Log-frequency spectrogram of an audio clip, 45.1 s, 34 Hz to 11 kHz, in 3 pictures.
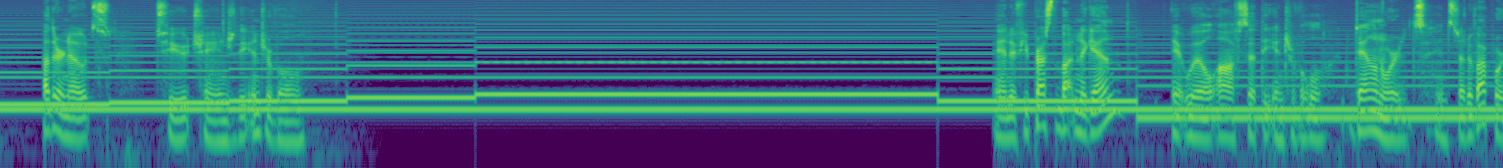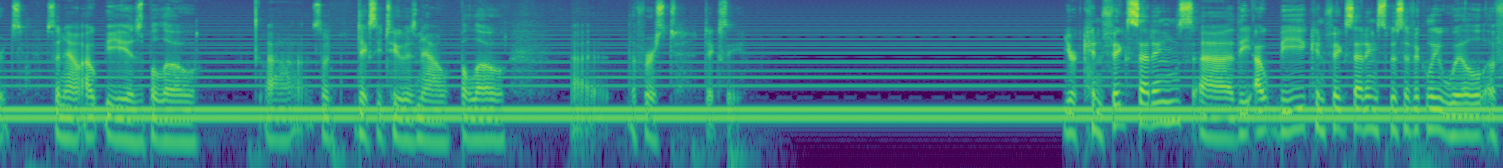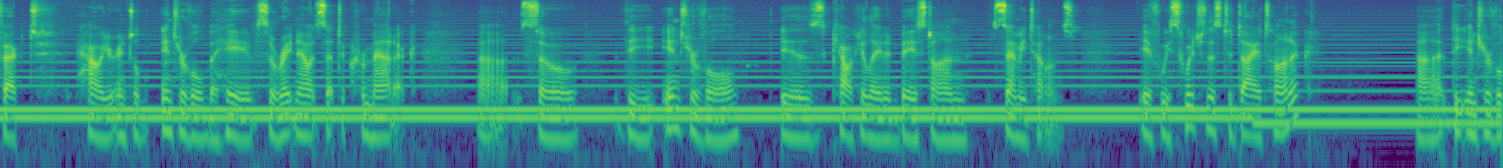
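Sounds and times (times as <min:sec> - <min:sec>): steady low synth tone: 0:00.0 - 0:45.0
upper synth tone stepping up: 0:00.0 - 0:45.0.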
